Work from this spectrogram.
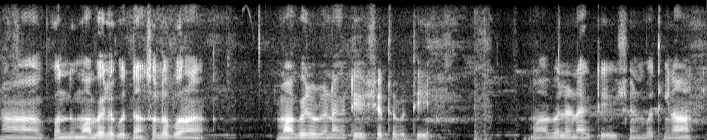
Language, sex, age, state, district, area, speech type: Tamil, male, 45-60, Tamil Nadu, Mayiladuthurai, rural, spontaneous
